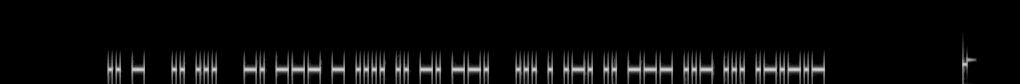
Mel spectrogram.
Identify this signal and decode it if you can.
Morse code, heard as a keyed tone, about 30 wpm, 700 Hz. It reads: IT IS NOTHING SERIOUS.
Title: Sentences from Top 1100 Words 30wpm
